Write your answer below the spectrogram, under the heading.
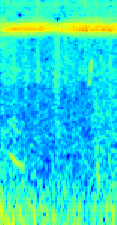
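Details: Small crickets chirping at a quiet seaside holiday spot in Thailand, beside the beach; a continuous thin, high-pitched steady trill runs unbroken over faint low background noise.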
